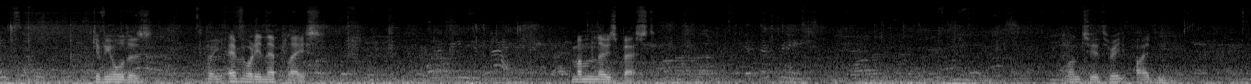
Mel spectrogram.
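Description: A woman and a man talk nearby, outdoors.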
